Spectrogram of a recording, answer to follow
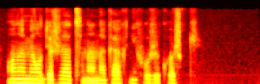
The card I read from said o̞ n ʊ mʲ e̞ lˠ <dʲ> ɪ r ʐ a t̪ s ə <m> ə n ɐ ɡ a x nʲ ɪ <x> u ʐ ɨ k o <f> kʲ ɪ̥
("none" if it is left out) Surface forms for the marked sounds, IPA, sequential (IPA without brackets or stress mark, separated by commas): dʲ, n, x, ʂ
